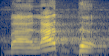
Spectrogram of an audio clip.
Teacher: harus kuat pantulannya karena dia qalqalah kubro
